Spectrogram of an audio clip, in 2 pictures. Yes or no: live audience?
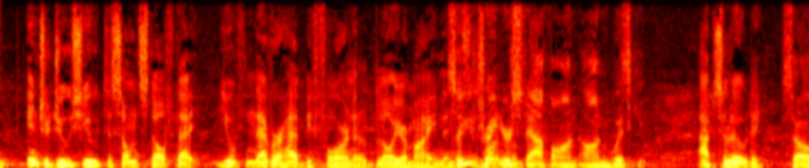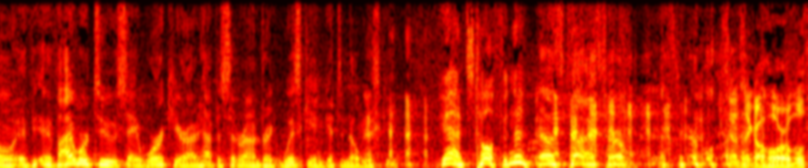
yes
